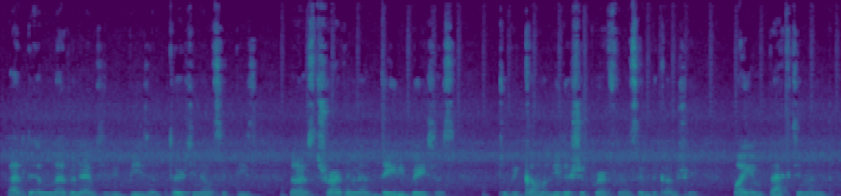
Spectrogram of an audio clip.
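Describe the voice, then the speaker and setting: A man in his twenties from Morocco giving an earnest, measured personal pitch, pausing between listed items. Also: a little hiss or hum, low-quality recording. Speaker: candidate. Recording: voice over loud background music.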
